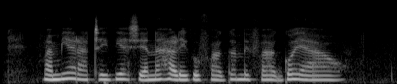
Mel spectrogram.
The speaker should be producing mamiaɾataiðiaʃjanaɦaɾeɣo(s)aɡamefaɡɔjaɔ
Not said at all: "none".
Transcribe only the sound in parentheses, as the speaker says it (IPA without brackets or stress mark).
f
